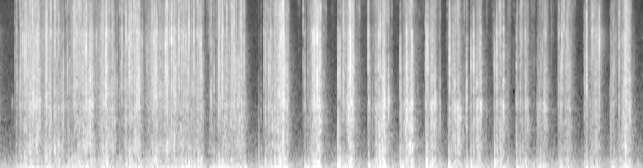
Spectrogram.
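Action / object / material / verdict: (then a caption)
scrape / foil-laminated plastic gel ice pack / foil plastic / none. Long acrylic nails tap and scratch quickly across a large, flat, silver foil-laminated plastic gel ice pack divided into many filled cells, lying on a table. The result is a fast, continuous run of bright, crinkly scratching and rustling, broken by quick taps with dull low thumps underneath and almost no ring.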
